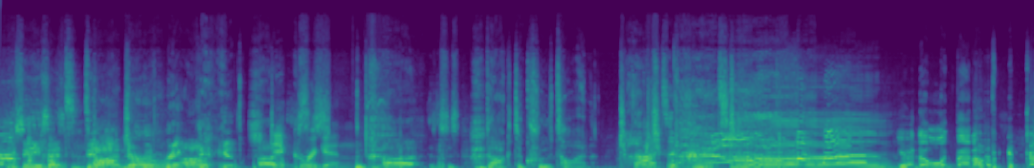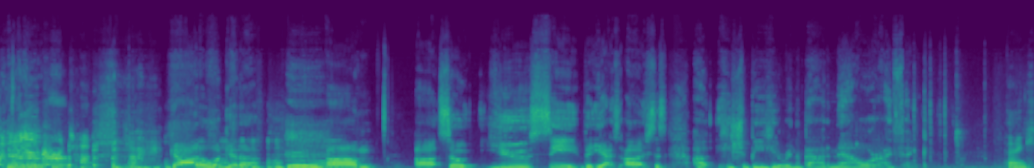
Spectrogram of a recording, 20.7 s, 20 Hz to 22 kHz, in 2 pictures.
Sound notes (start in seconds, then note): 0.0 group laughing; 6.6 laughing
